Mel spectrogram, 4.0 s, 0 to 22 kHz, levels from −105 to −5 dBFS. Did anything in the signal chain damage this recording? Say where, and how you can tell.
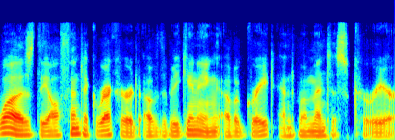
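Yes. Opus voice compression affects the whole clip, at the codec stage. The speech sounds hoarse and slightly robotic. That fits a low bitrate around 16 kbps, where SILK's linear-prediction coding carries the lower band and a thin CELT layer fills the top, both coded too sparsely.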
